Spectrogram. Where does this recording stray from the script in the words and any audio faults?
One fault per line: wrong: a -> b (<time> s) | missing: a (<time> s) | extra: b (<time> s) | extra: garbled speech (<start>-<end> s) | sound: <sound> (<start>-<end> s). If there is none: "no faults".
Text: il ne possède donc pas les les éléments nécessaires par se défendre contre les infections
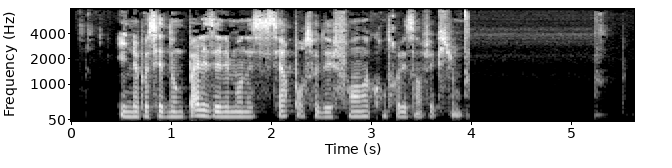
missing: les (1.5 s)
wrong: par -> pour (2.2 s)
